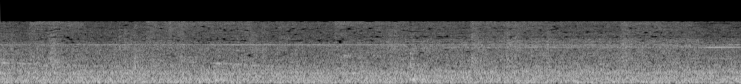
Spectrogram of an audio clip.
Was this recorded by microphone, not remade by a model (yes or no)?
yes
